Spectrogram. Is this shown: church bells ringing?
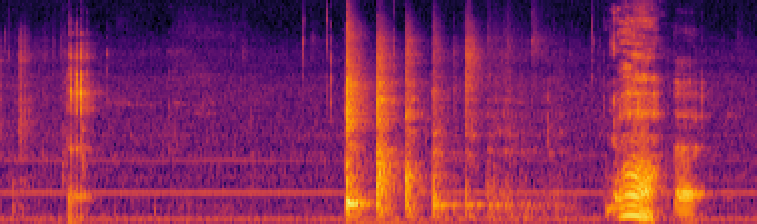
no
